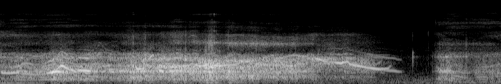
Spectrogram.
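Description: A long, noisy breath close to the mic with shifting whistling and squeaking tones, a brief pause, then another breath begins: wheezing from a congested chest.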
